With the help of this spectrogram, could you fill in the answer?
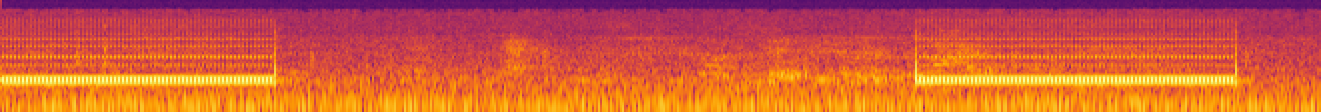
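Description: A phone call ringing through: two long, steady electronic ring tones about two seconds each, separated by a pause of roughly four seconds, over a low, constant background rumble.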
